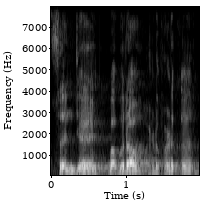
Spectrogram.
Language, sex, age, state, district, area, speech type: Goan Konkani, male, 60+, Goa, Bardez, rural, spontaneous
